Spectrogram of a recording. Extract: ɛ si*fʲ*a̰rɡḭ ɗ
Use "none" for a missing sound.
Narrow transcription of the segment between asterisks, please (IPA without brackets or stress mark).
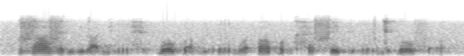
pʲ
